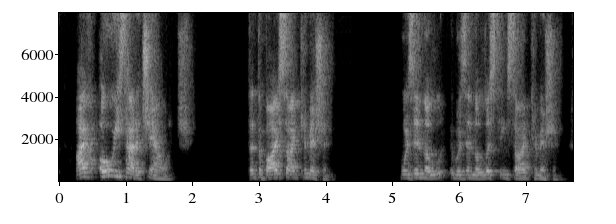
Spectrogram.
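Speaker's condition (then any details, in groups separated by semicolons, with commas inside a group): No condition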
